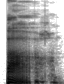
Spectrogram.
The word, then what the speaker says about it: parts: the plural form, so with the S in the end, that is totally mute, you don't pronounce it, so it will be exactly the same pronunciation, par.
